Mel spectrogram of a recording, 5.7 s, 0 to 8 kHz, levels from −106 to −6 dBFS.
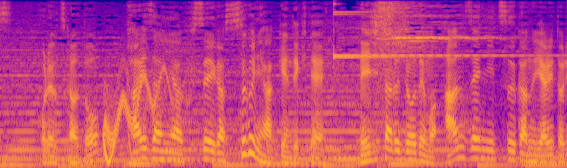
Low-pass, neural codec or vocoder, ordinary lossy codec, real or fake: none; none; none; real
